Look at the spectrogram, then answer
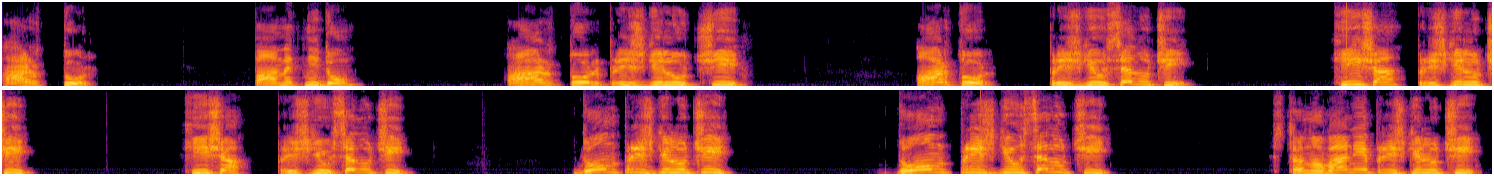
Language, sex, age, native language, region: Slovenian, male, 60+, Slovenian, Abroad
